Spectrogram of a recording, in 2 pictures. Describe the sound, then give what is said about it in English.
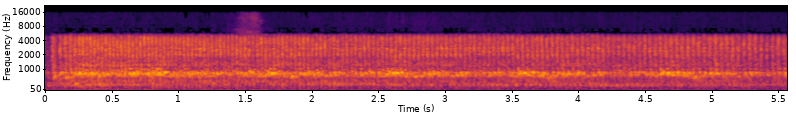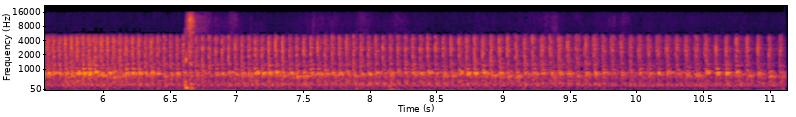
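A six-foot-tall prize wheel being spun in a game to pick a random celebrity, giving a loud, fast, continuous mechanical rattle of clicks that runs steadily for about eleven seconds with no talking. “should we spin that wheel?”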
